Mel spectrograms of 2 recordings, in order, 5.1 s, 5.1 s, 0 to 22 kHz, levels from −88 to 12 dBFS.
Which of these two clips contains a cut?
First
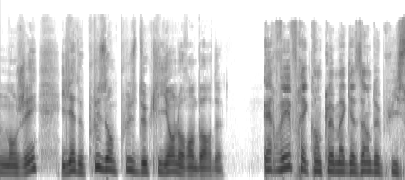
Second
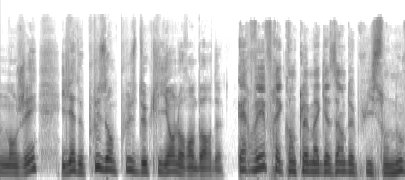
second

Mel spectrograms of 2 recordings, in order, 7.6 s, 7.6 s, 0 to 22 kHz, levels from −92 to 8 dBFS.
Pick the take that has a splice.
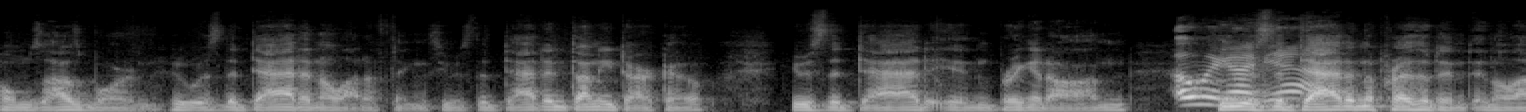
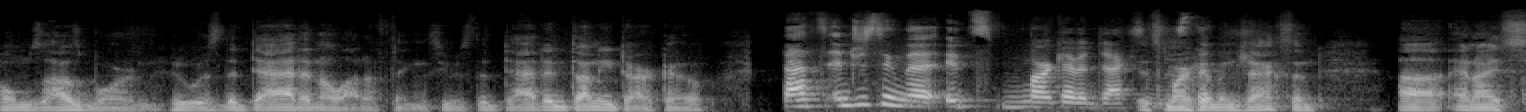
second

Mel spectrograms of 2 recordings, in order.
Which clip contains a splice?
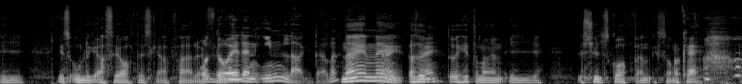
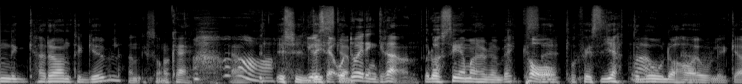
second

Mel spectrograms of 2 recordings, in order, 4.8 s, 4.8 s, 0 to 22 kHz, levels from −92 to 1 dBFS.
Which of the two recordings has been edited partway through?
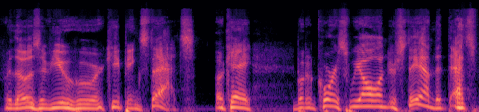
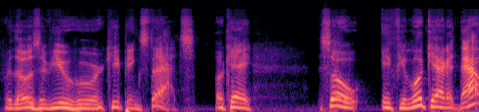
first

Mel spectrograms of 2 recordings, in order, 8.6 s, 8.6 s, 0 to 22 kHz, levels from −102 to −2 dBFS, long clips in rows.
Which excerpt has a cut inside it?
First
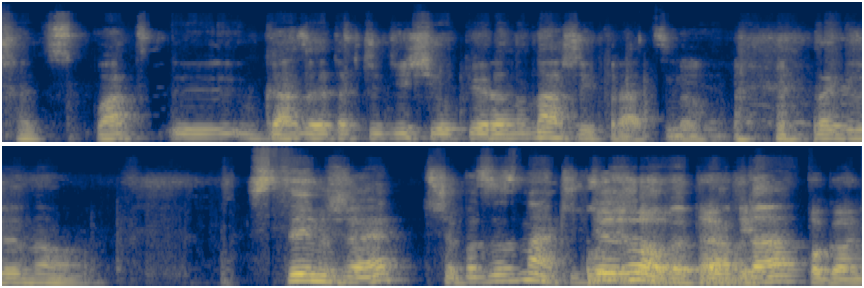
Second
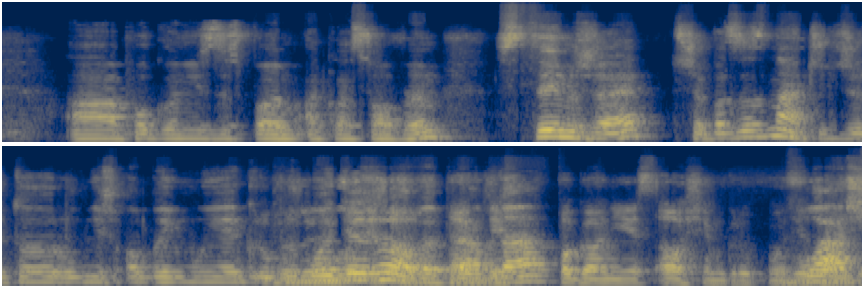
first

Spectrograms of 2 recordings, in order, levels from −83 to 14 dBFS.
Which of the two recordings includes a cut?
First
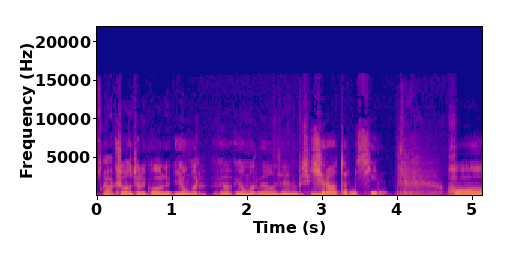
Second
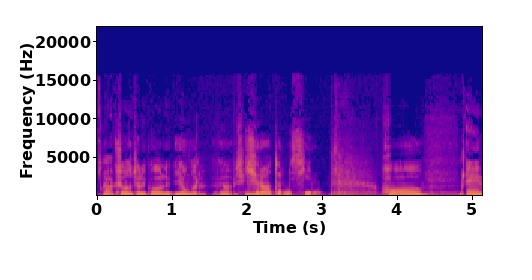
second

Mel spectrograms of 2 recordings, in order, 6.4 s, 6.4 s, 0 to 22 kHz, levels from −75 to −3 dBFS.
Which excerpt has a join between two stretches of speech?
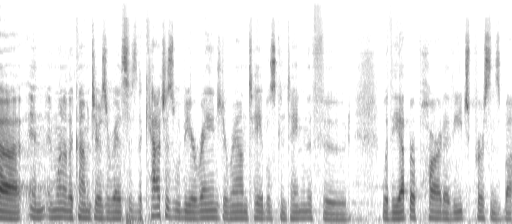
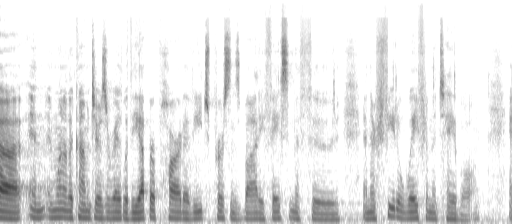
second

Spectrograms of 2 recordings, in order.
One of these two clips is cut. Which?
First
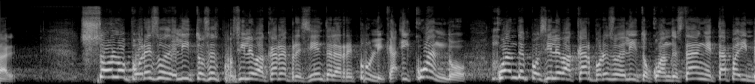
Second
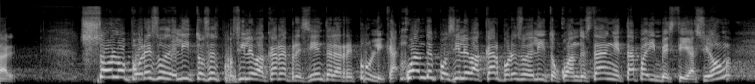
second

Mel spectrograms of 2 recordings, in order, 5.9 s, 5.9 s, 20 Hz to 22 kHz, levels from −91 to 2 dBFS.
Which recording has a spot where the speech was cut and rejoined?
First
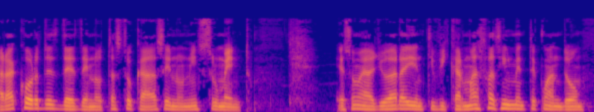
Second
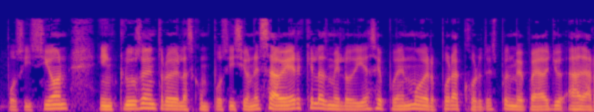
first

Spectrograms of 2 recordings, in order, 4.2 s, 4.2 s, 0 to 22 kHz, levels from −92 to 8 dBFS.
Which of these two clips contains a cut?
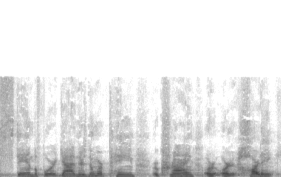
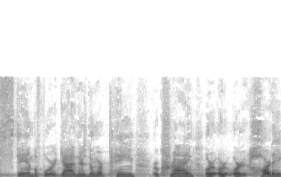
first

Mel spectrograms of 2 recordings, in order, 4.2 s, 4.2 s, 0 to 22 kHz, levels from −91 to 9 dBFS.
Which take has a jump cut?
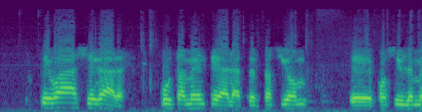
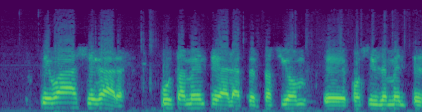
second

